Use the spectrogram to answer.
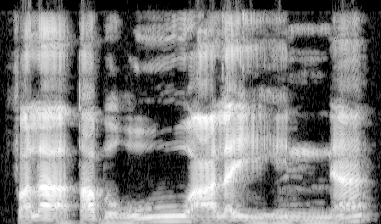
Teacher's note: নুন মোসাদ্দেদ এখানে ওয়াজিব গুন্না একালে পরিমাণ গুন্না করবো, টান হবে না,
